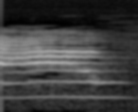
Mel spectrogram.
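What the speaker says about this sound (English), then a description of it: "A cat, of course." A single short cat meow, clear and tonal, close and fairly loud, heard alone and fading at the end.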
